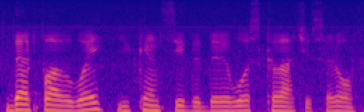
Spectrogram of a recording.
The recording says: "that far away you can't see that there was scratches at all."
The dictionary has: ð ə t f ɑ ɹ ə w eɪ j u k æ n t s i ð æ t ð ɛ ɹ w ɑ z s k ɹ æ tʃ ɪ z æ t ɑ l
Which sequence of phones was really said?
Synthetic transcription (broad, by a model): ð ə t f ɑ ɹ ə w eɪ j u k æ n s i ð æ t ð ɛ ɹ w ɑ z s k l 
